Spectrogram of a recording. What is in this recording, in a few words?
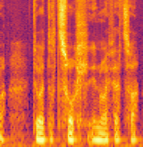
"twll", Welsh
